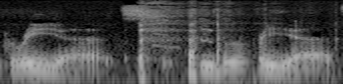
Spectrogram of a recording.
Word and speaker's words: grits: pronounce the word uh grits uh and and and I've got to, you know, sometimes explain that the proper southern pronunciation of the word grits is two, it's two syllables.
